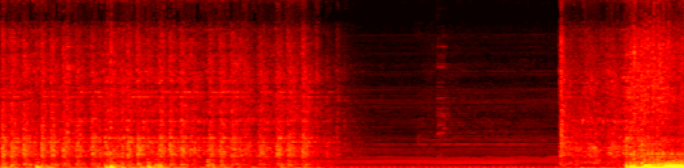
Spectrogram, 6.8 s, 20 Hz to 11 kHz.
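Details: Freshly built BMW 335xi engine, first start with oil but no coolant, run only briefly: catches quickly, settles to a steady idle, then revs and returns cleanly with a smooth deep note; healthy.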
